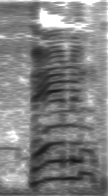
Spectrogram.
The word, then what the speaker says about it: salmon: So I ordered her the shrimp, and I had the salmon. Yes, I said salmon, people, because the L is silent.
